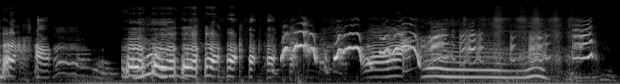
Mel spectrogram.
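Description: Toddler laughing and squealing: quick bursts of laughter, then a few longer high calls.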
